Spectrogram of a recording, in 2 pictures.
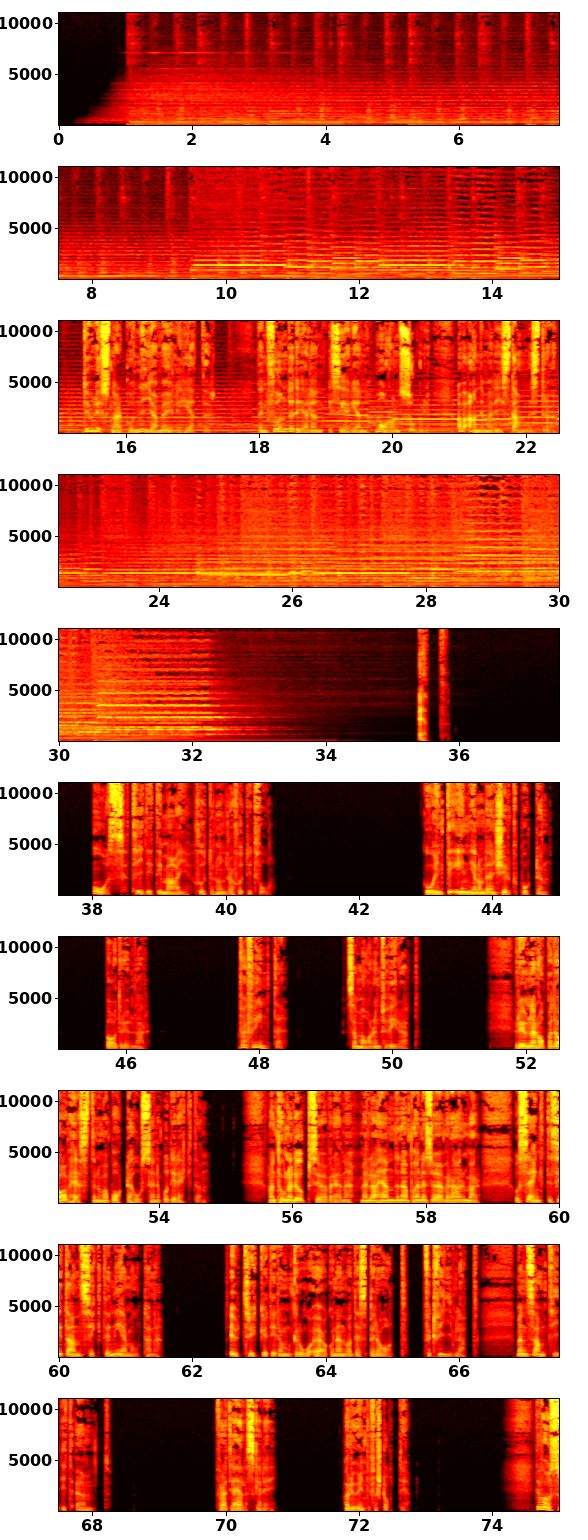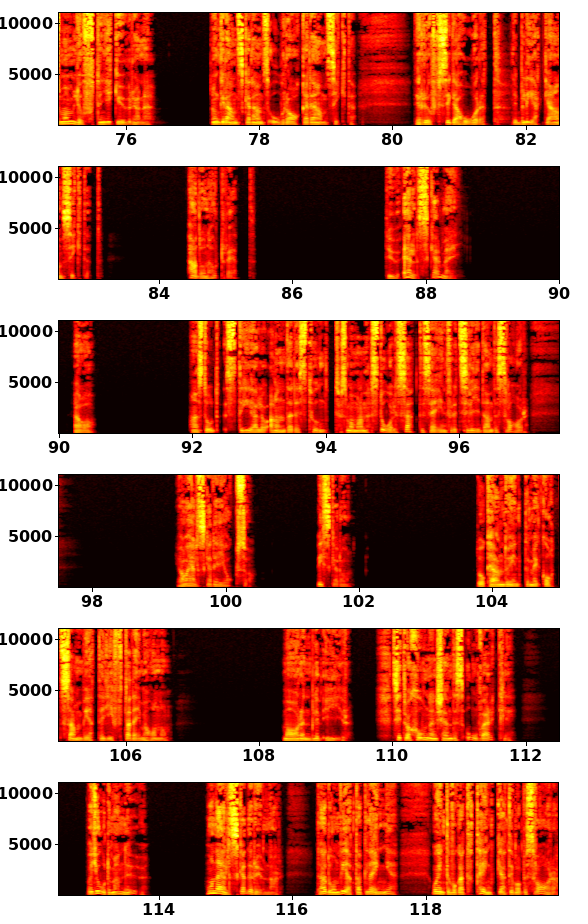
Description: Nya möjligheter – Ljudbok – Laddas ner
